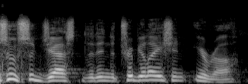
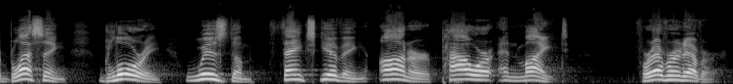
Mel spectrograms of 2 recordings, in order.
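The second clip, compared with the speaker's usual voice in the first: each praise word rings out louder and higher; praising proclamation; 4 semitones higher, 8 dB louder than usual. Real, not acted. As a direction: build the list of praises to a ringing forever and ever. Building list of praises to God.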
